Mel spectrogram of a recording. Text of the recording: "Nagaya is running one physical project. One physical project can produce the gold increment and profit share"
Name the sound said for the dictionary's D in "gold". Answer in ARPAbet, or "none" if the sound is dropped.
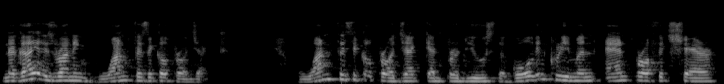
none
